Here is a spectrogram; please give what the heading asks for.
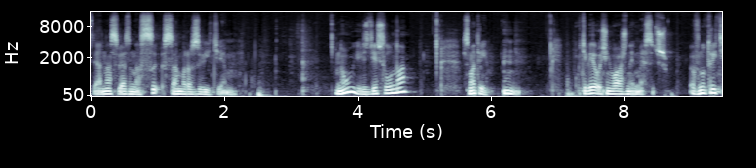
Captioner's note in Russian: откашливается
